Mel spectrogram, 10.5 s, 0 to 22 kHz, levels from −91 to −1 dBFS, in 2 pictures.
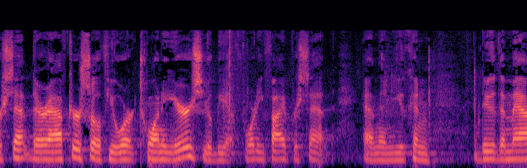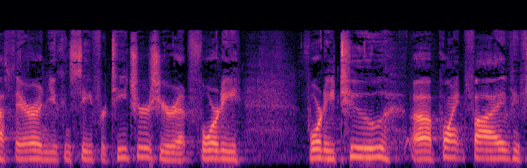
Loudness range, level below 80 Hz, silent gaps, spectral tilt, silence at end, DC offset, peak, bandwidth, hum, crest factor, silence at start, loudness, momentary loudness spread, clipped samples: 4 LU; -64 dBFS; none; -3.5 dB/octave; 0 s; under 0.1%; -8 dBFS; 11.5 kHz; none; 20 dB; 0 s; -27 LUFS; 11 LU; under 0.1%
